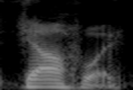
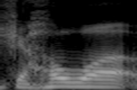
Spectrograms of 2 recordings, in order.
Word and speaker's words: Yahweh: And the consensus among scholars is that the pronunciation was Yahweh. Now, there are some who've tried to argue it was Jehovah or Jehovah. That is a tiny, tiny minority view among scholars.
